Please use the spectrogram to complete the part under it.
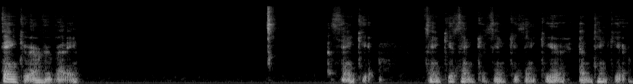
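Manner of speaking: crying, tearful voice barely above a whisper. Thanking viewers after reading their kind messages, crying. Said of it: "I'm just crying".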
